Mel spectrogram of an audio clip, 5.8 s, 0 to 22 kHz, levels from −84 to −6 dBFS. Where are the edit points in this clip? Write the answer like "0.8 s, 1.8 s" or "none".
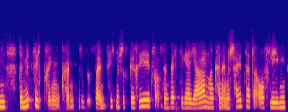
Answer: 1.6 s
